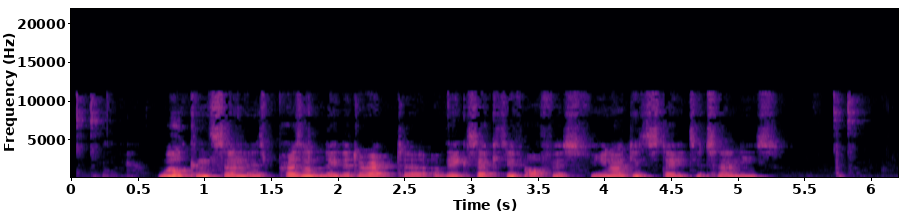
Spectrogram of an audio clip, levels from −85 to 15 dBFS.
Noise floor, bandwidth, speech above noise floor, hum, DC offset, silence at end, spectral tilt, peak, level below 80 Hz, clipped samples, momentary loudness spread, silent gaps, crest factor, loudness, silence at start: -56 dBFS; 11.5 kHz; 28 dB; none; under 0.1%; 0.3 s; -6.5 dB/octave; -8 dBFS; -58 dBFS; under 0.1%; 16 LU; none; 20 dB; -29 LUFS; 0.05 s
